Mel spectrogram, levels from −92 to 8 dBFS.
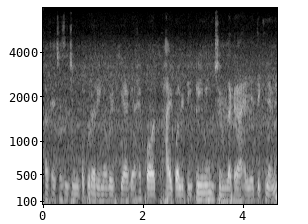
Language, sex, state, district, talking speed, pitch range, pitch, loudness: Hindi, male, Maharashtra, Mumbai Suburban, 270 wpm, 100-110 Hz, 105 Hz, -19 LUFS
